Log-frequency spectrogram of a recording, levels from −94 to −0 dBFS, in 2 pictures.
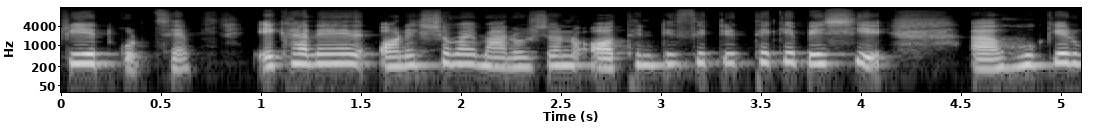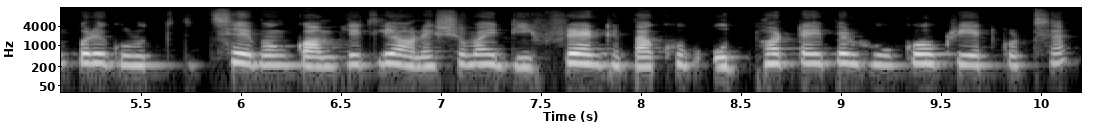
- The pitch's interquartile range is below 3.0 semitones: Yes, narrow, 2.6 semitones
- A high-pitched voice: Yes, high, 240 Hz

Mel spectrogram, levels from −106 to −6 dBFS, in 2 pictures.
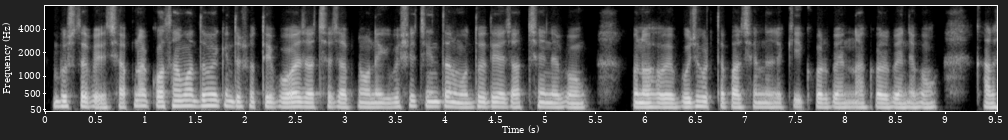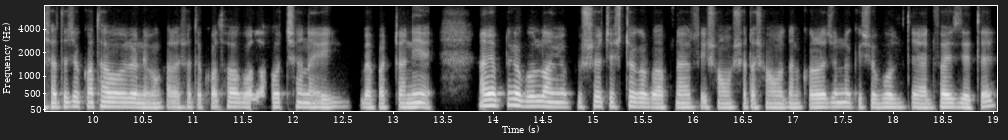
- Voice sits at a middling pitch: No, low, 125 Hz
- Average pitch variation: No, narrow, 2.1 semitones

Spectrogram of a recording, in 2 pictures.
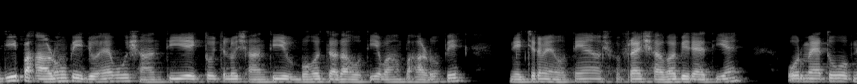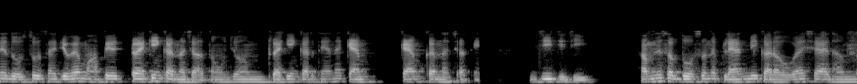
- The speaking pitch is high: No, low, 125 Hz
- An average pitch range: No, narrow, 2.3 semitones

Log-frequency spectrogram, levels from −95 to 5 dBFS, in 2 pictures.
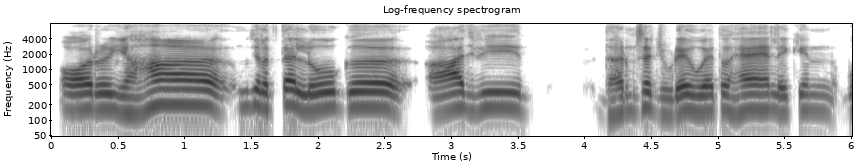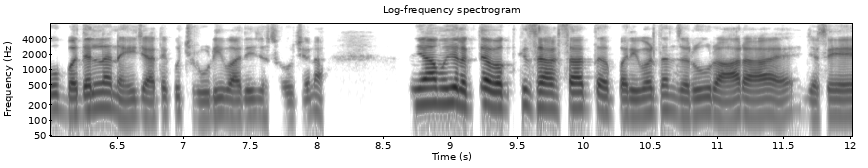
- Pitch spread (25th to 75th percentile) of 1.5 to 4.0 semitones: No, average, 4.7 semitones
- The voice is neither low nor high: Yes, medium, 160 Hz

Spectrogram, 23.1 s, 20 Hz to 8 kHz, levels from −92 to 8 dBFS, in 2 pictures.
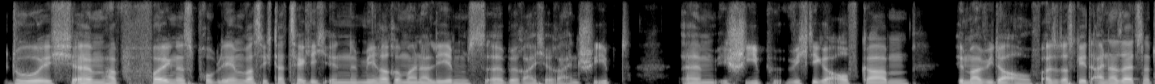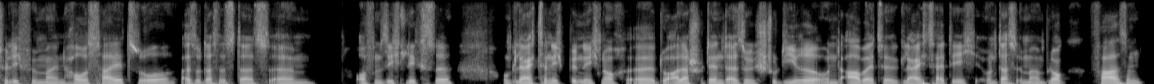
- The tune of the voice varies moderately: Yes, average, 3.1 semitones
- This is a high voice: No, low, 115 Hz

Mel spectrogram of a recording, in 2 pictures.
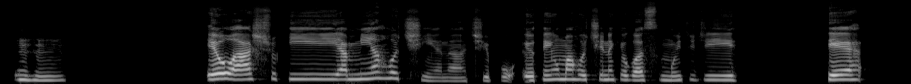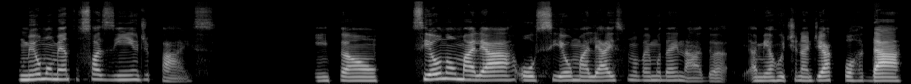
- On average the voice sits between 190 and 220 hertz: Yes, high, 205 Hz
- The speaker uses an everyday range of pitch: Yes, average, 3.7 semitones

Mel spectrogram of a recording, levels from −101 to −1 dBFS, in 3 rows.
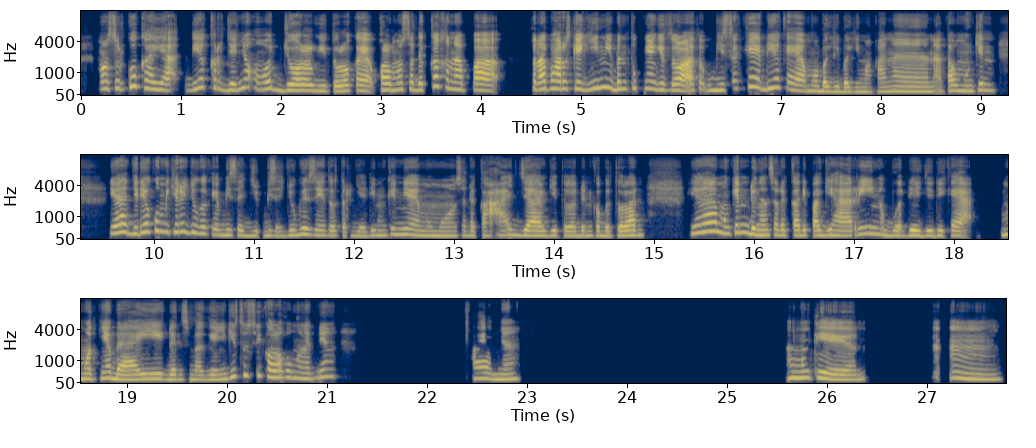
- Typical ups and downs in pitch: No, wide, 6.0 semitones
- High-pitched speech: Yes, high, 235 Hz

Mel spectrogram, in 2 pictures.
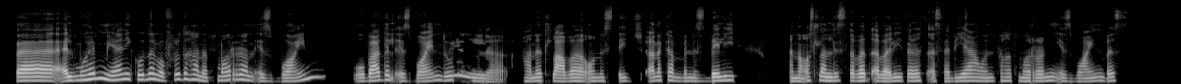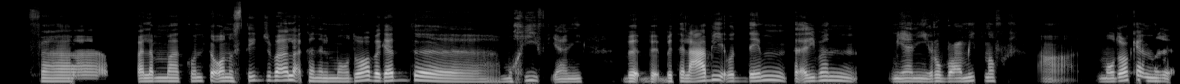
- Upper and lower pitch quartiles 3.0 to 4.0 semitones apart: Yes, average, 3.7 semitones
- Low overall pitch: No, medium, 165 Hz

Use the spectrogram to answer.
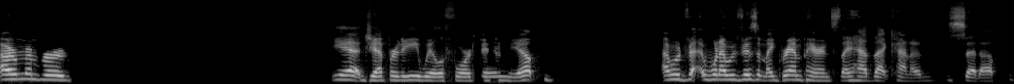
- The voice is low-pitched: No, high, 195 Hz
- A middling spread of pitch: Yes, average, 3.1 semitones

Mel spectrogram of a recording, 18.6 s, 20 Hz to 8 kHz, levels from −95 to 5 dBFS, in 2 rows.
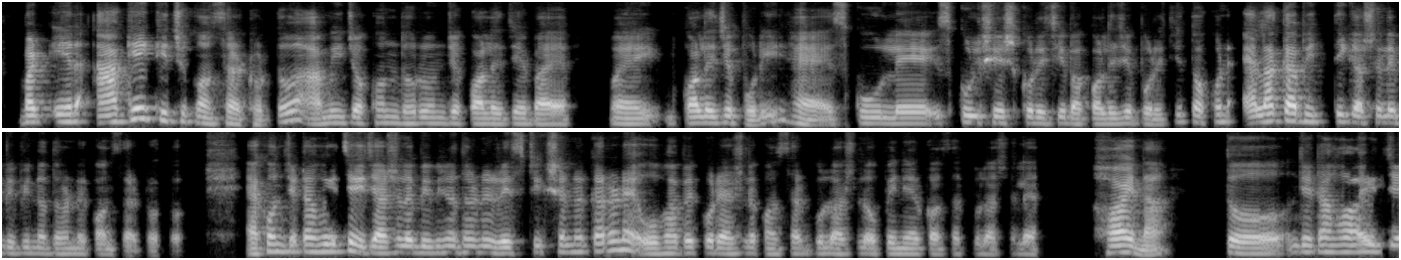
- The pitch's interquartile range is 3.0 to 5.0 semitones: Yes, average, 4.0 semitones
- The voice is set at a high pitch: No, medium, 145 Hz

